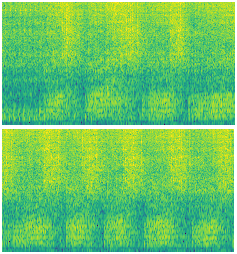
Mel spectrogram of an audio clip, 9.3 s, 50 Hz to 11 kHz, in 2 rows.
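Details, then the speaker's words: Honda 400EX with 416cc big bore, just fitted with a Stage 2 Hotcams cam and a 158 main jet: single-cylinder thumping idle with throttle blips and light valve ticking; cam tick considered normal, started right up. "you can hear the ticking on the cam but that's normal everyone says so started right up no issues there"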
